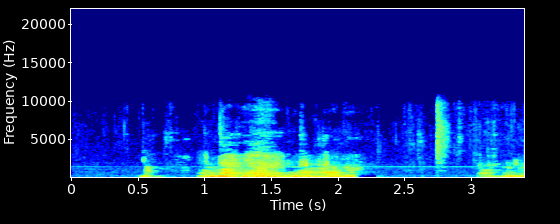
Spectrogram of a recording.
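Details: A 2-year-old male and a 4.5-year-old female Alaskan Malamute in rough play; after a short grunt comes one sustained, rumbling growl lasting about a second, then brief quieter grunts.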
